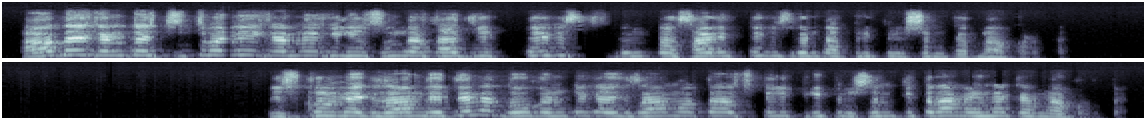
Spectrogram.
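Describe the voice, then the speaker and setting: A man's voice: very high voice, bright, forceful tone. A man giving a sermon at a temple gathering, explaining his teaching with everyday examples and rhetorical questions. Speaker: preacher.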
